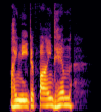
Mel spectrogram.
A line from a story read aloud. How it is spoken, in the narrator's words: the entrepreneur screamed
